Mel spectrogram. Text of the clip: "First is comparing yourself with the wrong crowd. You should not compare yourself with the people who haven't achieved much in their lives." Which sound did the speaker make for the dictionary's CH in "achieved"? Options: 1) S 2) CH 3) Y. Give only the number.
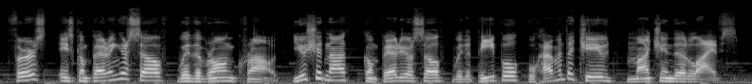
2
